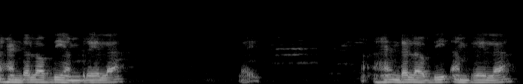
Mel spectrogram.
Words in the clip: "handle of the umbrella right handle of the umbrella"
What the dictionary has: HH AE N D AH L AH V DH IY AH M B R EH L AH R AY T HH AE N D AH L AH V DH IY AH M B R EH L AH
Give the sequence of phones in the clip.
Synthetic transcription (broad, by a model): HH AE N D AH L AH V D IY AH M B R EH L AH L AY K HH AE N D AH L AH V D IY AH M B R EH L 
